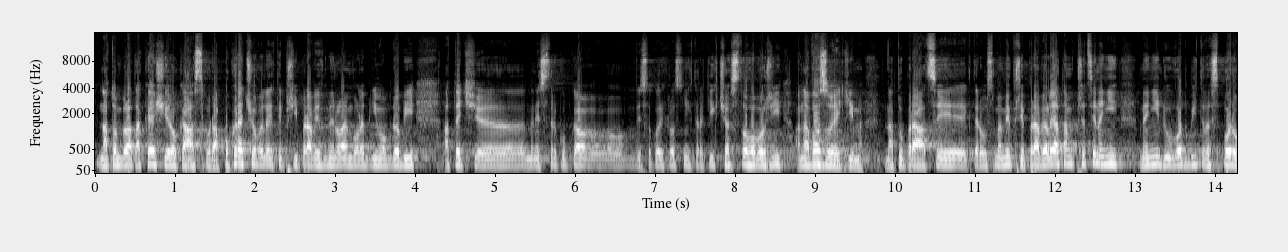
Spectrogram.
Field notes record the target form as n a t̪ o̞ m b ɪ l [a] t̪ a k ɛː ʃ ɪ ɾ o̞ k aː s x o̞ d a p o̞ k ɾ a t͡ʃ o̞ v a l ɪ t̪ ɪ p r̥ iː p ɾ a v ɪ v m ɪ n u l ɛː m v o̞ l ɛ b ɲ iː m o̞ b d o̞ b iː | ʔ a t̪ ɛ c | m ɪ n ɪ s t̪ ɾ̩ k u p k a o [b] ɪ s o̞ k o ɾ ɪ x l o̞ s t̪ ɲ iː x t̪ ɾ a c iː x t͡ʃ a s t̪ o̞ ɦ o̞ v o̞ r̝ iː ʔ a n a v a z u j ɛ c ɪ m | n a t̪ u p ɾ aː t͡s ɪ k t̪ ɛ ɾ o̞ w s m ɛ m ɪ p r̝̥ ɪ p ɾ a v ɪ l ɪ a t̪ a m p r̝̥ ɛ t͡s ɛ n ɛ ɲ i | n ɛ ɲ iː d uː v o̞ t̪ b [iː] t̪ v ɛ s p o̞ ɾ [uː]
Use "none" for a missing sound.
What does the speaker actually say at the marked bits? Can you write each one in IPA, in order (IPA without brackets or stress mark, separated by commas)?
a, v, iː, u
